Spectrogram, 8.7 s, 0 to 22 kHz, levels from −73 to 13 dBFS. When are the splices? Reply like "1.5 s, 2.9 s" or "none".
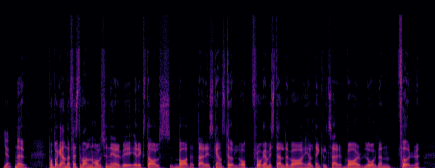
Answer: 5.0 s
